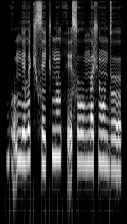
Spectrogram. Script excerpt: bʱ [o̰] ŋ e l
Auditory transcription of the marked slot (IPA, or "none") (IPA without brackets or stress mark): o̰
